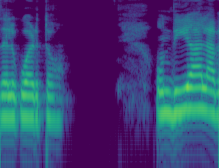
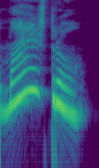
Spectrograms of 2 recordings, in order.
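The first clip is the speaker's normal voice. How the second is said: screaming; 6 semitones higher than usual. A narrator's reading. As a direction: call out again, less forceful. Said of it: "El arpa comenzó a gritar".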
